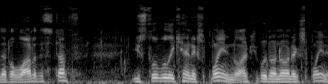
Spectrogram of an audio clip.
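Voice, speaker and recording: The man here has a fairly high pitch. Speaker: crypto YouTuber. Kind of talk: casual vlog monologue. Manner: fast.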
